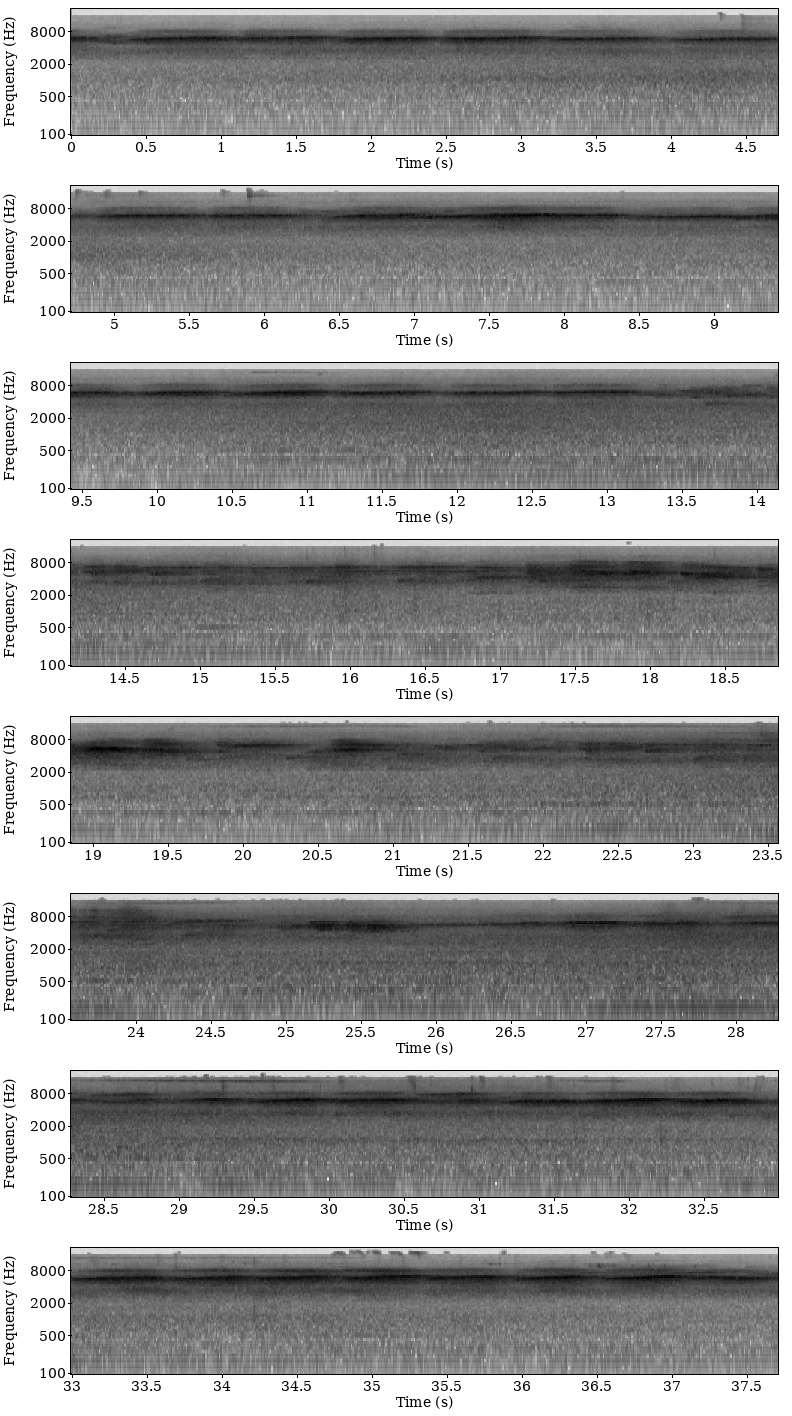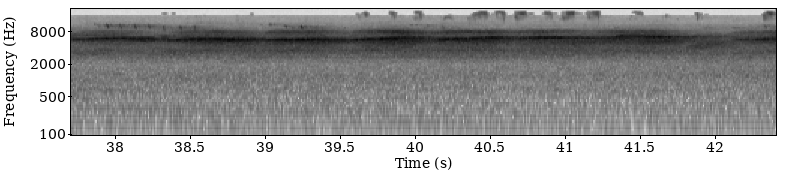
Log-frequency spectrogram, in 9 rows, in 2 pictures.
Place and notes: Bandar Kota Bharu, Kelantan, Malaysia - Edible Bird Nest farming in Kota Bharu, Kelantan, Malaysia
Midnight stereo recording outside a building used for Edible Bird Nest farming, continuously playing a short loop of nesting Swifts to attract birds.
28 August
